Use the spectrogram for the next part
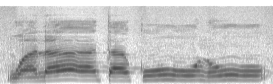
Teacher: Wala taqulu sama semuanya mad tabi'i, dibaca 2 harokat.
